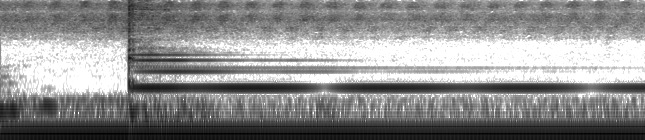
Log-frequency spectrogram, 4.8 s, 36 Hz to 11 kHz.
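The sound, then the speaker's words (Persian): The Peace Bell in Hiroshima rings at a memorial marking the anniversary of the atomic bombing. A single sharp strike is followed by a long, low, steady hum that carries on for several seconds over faint background noise. “زنگ صلح ساعت 8:15 صبح به وقت هیروشیما به صدا در آمد.”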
